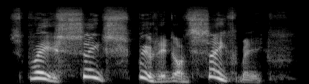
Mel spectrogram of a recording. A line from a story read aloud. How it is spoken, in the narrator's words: implored loudly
